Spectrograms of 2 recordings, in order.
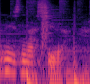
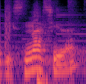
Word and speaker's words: bisnácida: dije, va a ser bisnacida. Yo nací 2 veces, este es mi segundo nacimiento, pero ahora sí para ser totalmente yo. ¿Y por qué ácida? O ese acento en la A de bisnácida, por el toque que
